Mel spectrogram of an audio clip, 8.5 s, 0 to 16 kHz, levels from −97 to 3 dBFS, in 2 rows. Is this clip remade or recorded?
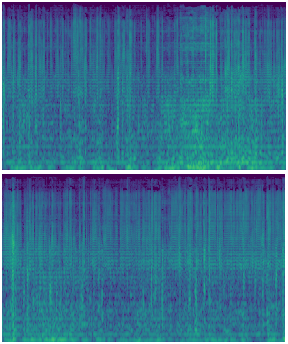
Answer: remade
